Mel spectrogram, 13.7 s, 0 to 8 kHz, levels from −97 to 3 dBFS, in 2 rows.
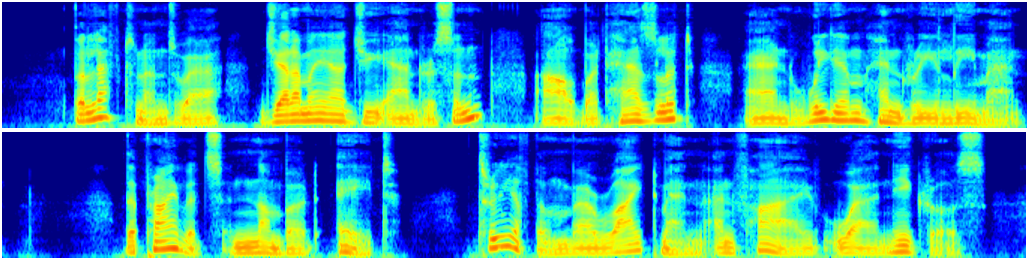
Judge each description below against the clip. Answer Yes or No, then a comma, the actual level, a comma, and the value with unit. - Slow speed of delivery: Yes, slow, 115 wpm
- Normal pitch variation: No, wide, 6.8 semitones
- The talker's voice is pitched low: Yes, very low, 85 Hz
